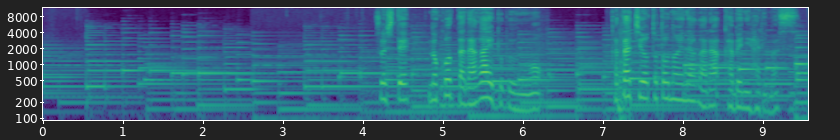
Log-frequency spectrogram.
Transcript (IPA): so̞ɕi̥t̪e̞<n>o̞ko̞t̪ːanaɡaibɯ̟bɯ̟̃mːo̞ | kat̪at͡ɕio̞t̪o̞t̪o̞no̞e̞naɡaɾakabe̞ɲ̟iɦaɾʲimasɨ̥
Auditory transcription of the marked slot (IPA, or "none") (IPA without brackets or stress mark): n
